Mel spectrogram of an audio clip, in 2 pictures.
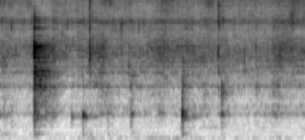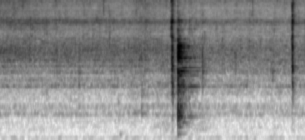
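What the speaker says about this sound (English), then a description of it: "Garlic and ginger cooks fast, so burning is so easy." Garlic and ginger fry with meat in a pan while a spaghetti and meat dish is cooked, giving a low steady sizzle broken by several sharp scraping stir strokes, close and moderately loud, with no talking.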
